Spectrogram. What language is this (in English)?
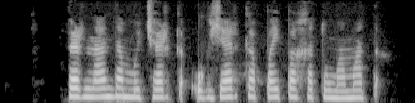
Loja Highland Quichua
